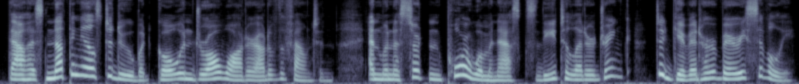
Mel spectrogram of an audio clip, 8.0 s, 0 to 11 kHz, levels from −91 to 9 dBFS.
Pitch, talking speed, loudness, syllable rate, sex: 210 Hz, 250 wpm, -19 LUFS, 5.8 syllables/s, female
